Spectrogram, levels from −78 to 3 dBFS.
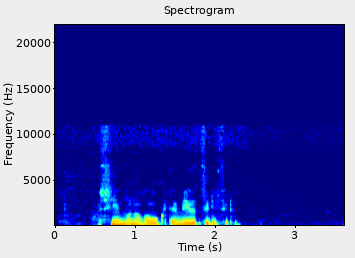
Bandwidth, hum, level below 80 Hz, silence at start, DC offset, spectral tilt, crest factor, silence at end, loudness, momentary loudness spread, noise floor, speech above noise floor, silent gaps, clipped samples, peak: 11.5 kHz; none; -58 dBFS; 0.55 s; under 0.1%; -9 dB/octave; 18 dB; 1.35 s; -23 LUFS; 16 LU; -66 dBFS; 43 dB; none; under 0.1%; -8 dBFS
